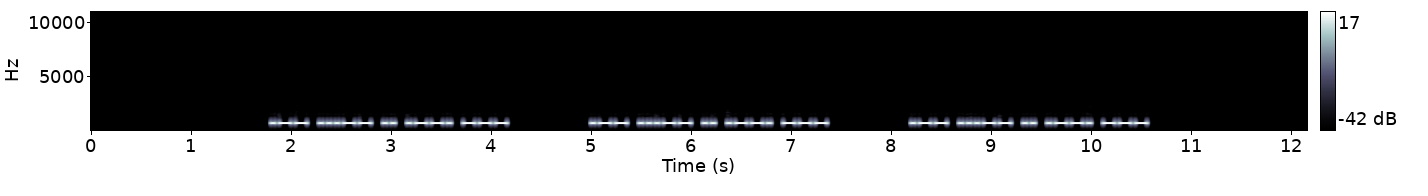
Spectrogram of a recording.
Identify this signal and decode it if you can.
Morse code, heard as a keyed tone, about 30 wpm, 700 Hz. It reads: W3IPO W3IPO W3IPO
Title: USA Call Signs - 5 Characters - Repeated 3x - 30wpm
